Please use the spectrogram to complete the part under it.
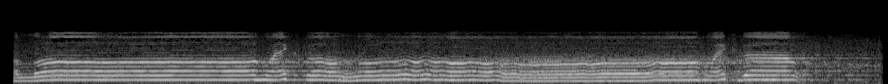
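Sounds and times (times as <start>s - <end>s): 
azan call to prayer: 0.2s - 8.7s.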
